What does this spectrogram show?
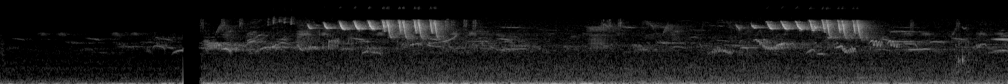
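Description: Birds calling: faint chirps at first, then, after a brief dropout about two seconds in, busier high-pitched chirping with a rapid trill that comes twice, each time about a second long.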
